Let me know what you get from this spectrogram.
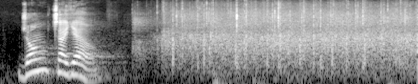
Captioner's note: audience applauding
